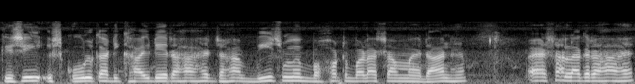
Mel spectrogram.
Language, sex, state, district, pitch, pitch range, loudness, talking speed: Hindi, male, Madhya Pradesh, Katni, 155 Hz, 145-165 Hz, -12 LUFS, 180 wpm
